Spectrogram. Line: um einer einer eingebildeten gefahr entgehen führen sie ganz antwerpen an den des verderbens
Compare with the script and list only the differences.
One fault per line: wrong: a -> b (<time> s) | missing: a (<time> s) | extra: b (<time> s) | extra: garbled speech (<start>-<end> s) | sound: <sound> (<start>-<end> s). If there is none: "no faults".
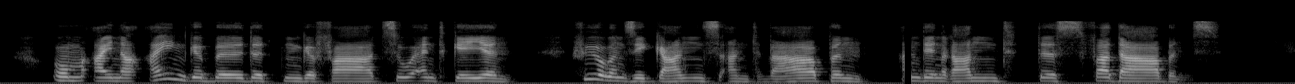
missing: einer (1.4 s)
extra: zu (3.8 s)
sound: dropout (9.0-9.1 s)
extra: rand (9.4 s)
